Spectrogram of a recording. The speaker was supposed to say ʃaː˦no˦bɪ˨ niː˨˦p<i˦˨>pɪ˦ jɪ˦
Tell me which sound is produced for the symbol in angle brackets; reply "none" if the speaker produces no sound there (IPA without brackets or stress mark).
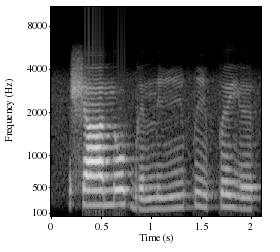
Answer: i˦˨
